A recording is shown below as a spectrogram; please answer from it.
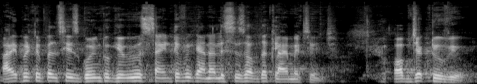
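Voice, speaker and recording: A man's voice: fairly high pitch, steady tone, fairly bright tone, in a large hall. Indian man dictating lecture notes. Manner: dictates slowly, repeating phrases for note-taking. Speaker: exam coaching teacher. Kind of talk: classroom lecture mixing Hindi and English.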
